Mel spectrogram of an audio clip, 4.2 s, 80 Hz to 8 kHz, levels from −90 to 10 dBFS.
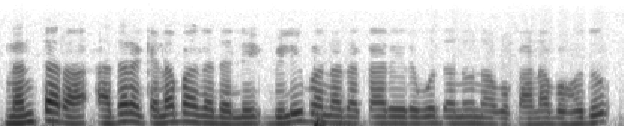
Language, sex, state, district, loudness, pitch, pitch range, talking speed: Kannada, male, Karnataka, Bangalore, -17 LUFS, 155 Hz, 150-170 Hz, 130 wpm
